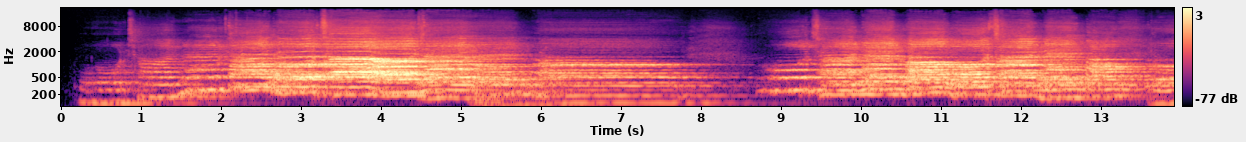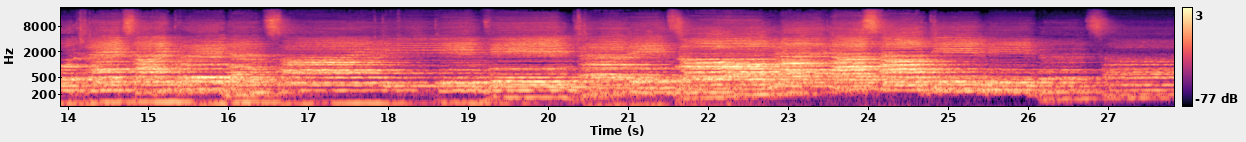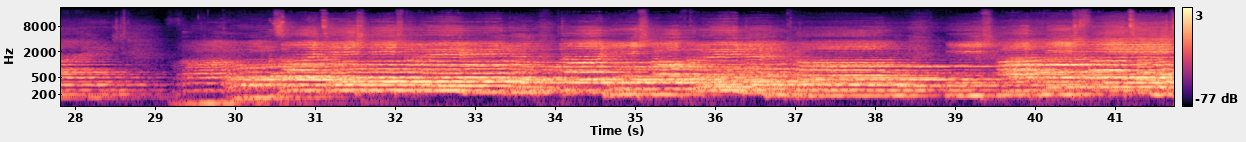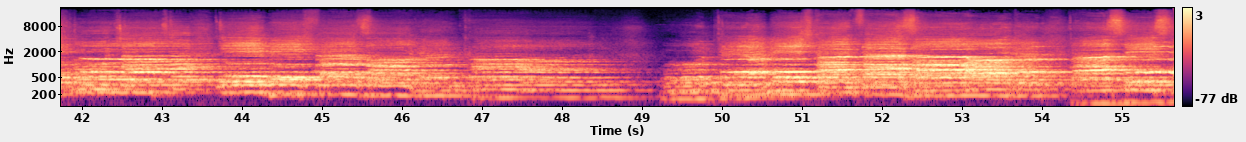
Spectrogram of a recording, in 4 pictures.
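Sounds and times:
choir singing German Christmas song: 0.2 - 55.6.

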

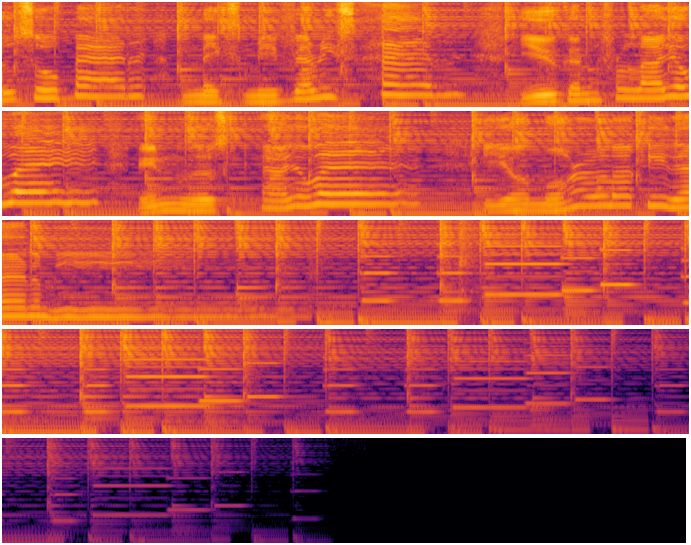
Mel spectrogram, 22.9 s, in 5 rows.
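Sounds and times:
person singing: 0.0 - 11.2
steel band steel drums playing: 0.0 - 19.4.

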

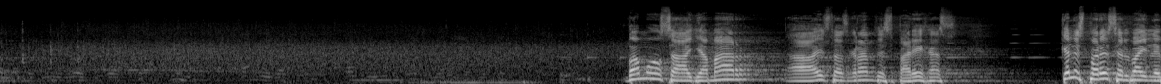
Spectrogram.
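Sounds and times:
audience applause: 0.0 - 7.4
speech: 6.3 - 9.6, 10.6 - 11.6.

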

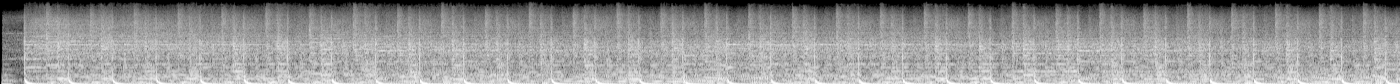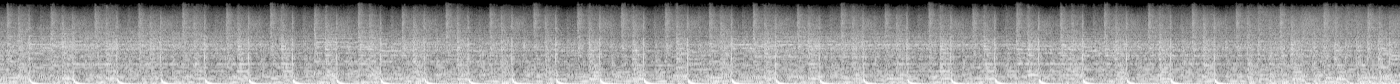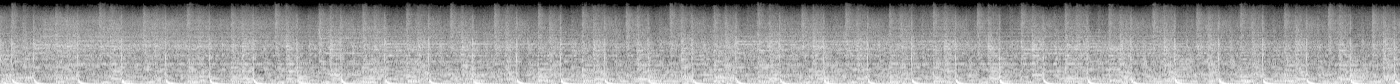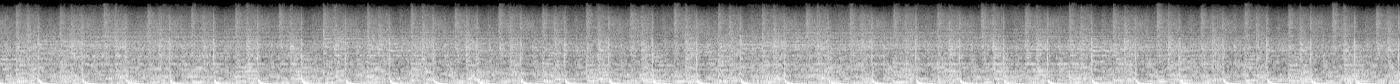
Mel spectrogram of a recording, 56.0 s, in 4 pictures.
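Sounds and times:
trance music: 0.0 - 55.9.

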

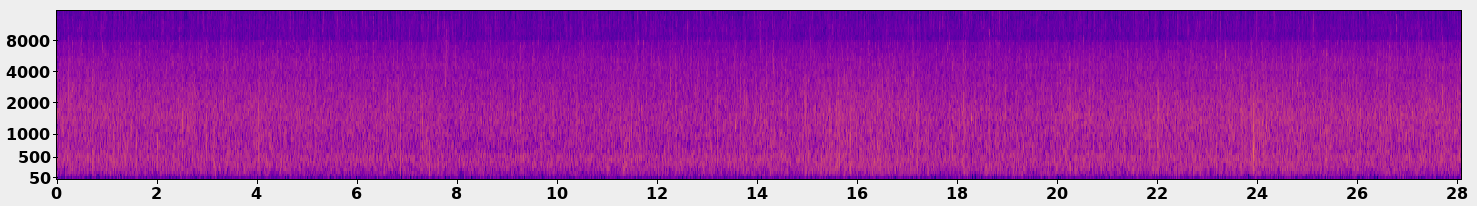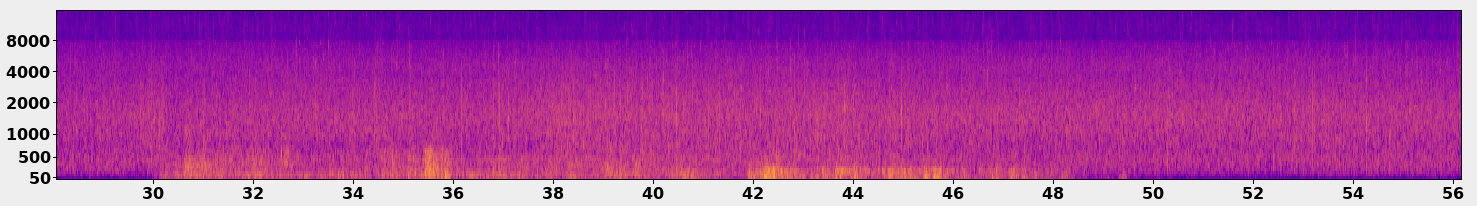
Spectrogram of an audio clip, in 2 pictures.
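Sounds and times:
rainfall: 0.0 - 56.1
powerful thunder: 30.1 - 37.2.

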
